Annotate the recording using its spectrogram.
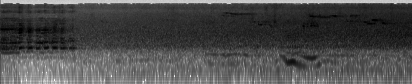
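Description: Spectacled bear giving a loud, bleat-like cry during a squabble with another bear, which breaks off about a second in. A steady background hiss follows, with a short wavering call about four seconds in.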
